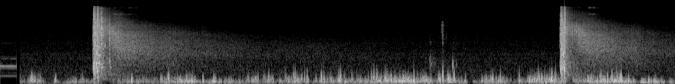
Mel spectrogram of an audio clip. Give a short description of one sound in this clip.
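A .223 bolt-action rifle fires a sharp, echoing shot.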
